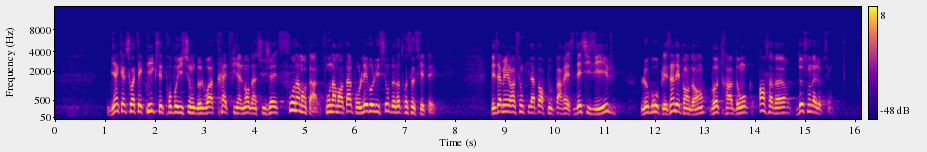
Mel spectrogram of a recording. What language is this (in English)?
French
